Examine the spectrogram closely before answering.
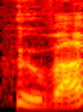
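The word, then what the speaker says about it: Whova: Be sure to download our annual conference app, Hoova, pronounced Hoova for those who are wondering, to facilitate your in-person experience as well as to take advantage of virtual sessions.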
